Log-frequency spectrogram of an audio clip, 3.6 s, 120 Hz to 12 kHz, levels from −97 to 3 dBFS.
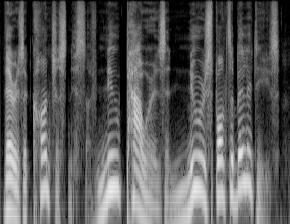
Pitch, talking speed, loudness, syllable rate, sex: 160 Hz, 165 wpm, -18 LUFS, 5.5 syllables/s, male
